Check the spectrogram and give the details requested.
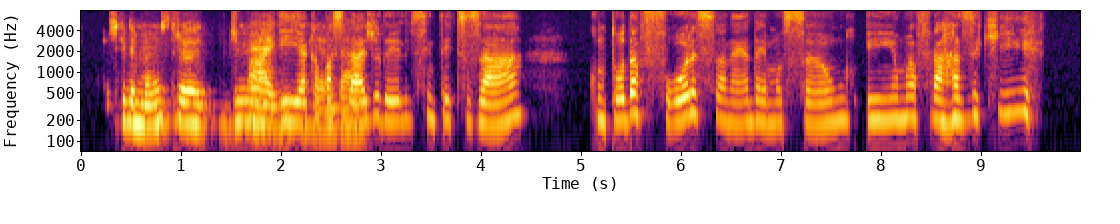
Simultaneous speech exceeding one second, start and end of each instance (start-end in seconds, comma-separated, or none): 1.7-2.9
